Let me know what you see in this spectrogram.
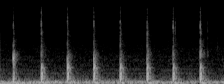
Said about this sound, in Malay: Saya pun masuk balik Dalam bilik hotel Baring atas katil Dalam masa 30 saat gitu Pintu bilik hotel saya sekali lagi diketuk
